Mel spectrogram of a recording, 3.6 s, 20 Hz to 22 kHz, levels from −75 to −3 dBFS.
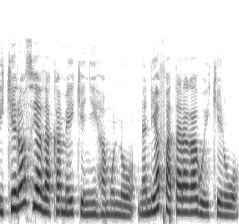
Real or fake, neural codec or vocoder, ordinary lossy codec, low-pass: fake; vocoder, 24 kHz, 100 mel bands, Vocos; none; 10.8 kHz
